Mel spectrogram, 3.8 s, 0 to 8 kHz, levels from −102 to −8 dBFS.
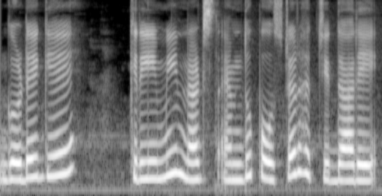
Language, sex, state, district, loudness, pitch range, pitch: Kannada, female, Karnataka, Bidar, -14 LUFS, 255-320 Hz, 270 Hz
